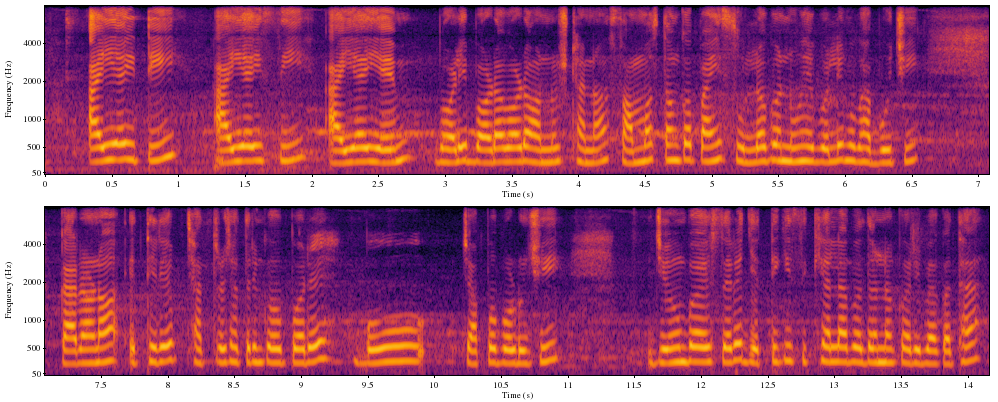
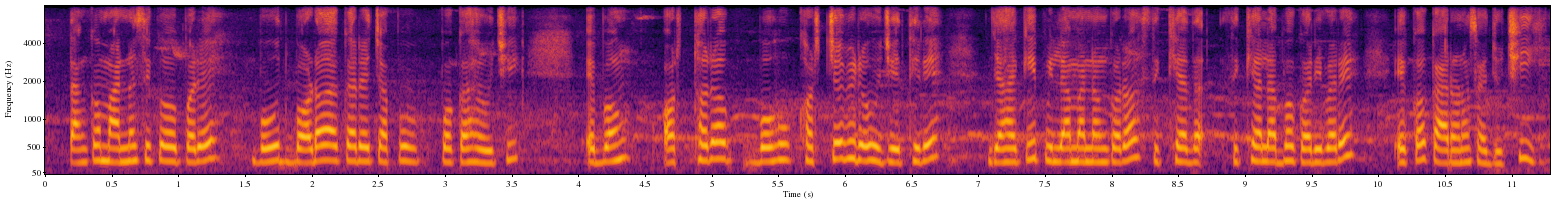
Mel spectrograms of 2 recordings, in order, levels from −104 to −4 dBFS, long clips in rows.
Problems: constant background noise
